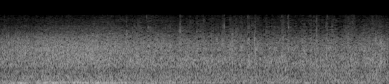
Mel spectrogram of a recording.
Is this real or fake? real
